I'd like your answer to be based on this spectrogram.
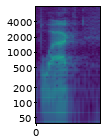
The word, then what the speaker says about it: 6LACK: But number 94 is Problems by, it's spelled 6LACK, but I know it's supposed to be said Black.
